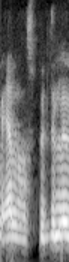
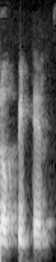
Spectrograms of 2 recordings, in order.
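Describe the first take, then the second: First: The name is said with an audible 's'. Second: The name is said with a silent 's'. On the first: The speaker calls it wrong. "এটো ৰং প্ৰনাউন্সিয়েচন হয়" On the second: The speaker calls it right. "Correct pronunciation হয়"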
